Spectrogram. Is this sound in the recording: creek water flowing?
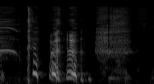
no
